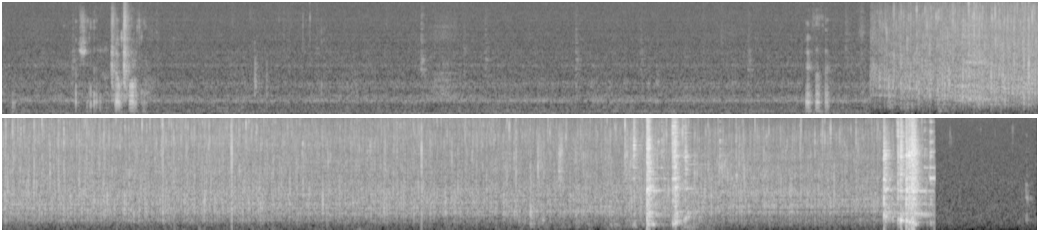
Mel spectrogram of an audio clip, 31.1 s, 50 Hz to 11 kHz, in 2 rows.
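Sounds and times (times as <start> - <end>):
food sizzling in a pan: 13.0 - 29.6.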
